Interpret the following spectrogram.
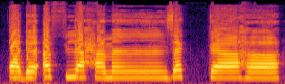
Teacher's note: من زکاہا جو کہ کلمت زکاہا میں یہاں کاف پہ تشدید ہے، لہذا اس کا دھیان رہے 2 حرف کی مقدار میں کاف کو پڑھنا ہے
